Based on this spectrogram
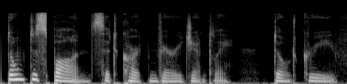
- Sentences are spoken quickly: No, average, 140 wpm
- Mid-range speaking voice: Yes, medium, 155 Hz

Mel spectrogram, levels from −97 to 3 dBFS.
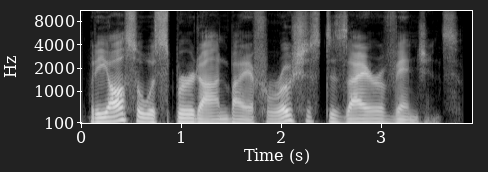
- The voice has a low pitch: Yes, low, 105 Hz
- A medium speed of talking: Yes, average, 185 wpm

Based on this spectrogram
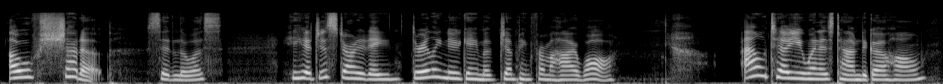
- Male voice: No, female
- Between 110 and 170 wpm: No, average, 180 wpm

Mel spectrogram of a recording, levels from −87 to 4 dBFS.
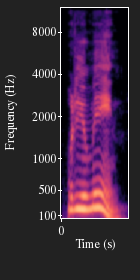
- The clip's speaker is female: No, male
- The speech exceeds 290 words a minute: Yes, fast, 355 wpm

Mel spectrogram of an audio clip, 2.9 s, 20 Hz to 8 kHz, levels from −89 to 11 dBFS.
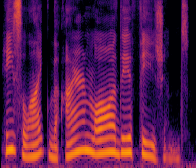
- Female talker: Yes, female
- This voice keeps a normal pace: Yes, average, 165 wpm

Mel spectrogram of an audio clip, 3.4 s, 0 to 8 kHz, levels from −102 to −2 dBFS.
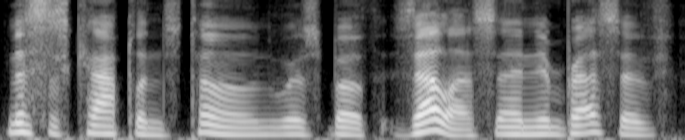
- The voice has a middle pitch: Yes, medium, 150 Hz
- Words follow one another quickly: No, average, 140 wpm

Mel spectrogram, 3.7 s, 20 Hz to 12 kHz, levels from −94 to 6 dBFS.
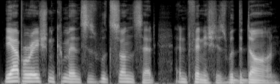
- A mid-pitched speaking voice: No, low, 110 Hz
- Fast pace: No, average, 160 wpm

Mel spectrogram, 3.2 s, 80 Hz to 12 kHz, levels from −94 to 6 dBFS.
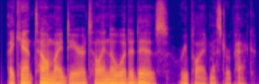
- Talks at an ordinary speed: No, fast, 260 wpm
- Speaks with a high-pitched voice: No, low, 105 Hz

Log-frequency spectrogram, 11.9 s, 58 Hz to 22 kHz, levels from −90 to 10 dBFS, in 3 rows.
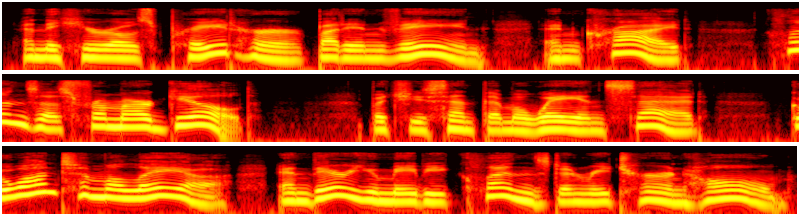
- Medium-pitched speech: No, high, 200 Hz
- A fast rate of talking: No, average, 175 wpm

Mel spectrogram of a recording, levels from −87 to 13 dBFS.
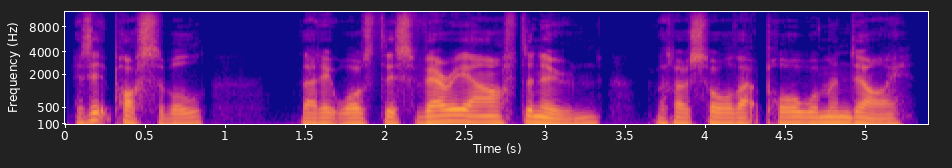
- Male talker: Yes, male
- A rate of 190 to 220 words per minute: No, average, 180 wpm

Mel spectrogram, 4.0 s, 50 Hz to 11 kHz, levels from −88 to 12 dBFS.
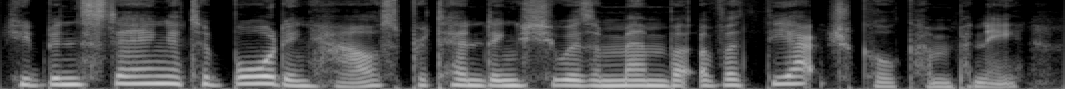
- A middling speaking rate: No, fast, 240 wpm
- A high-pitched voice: Yes, high, 200 Hz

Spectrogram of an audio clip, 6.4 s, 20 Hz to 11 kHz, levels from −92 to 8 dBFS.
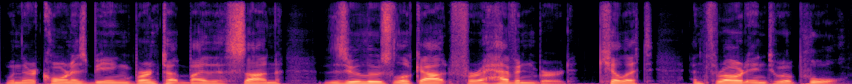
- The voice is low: Yes, low, 130 Hz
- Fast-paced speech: Yes, fast, 245 wpm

